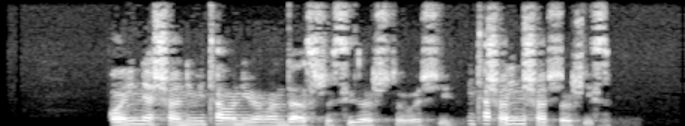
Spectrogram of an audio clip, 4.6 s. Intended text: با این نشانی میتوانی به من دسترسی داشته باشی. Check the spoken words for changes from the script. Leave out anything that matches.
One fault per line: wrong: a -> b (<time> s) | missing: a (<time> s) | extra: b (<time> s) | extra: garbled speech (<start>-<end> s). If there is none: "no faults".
extra: garbled speech (3.1-4.1 s)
